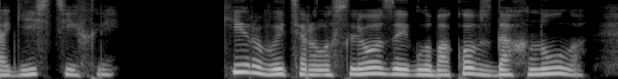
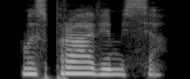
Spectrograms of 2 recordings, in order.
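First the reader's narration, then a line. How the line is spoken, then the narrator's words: Quiet repetition. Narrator (Russian): тихо повторила она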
